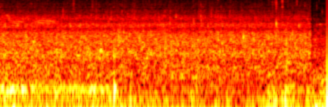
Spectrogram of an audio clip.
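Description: Ireland Creek in Yosemite's Cathedral Range, creek water rushing and gurgling steadily and close by, with no talk over the flow.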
